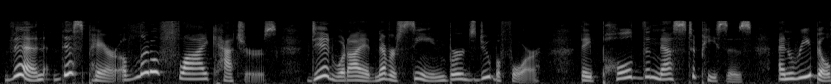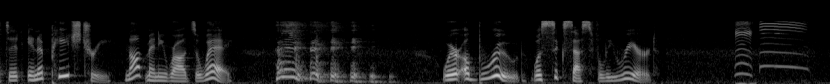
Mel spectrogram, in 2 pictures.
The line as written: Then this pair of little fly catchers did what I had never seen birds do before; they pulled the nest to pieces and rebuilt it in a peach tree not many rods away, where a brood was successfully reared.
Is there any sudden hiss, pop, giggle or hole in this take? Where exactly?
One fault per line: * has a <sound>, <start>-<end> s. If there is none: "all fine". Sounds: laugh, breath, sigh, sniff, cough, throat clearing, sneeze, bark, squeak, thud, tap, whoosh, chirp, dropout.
* has a laugh, 11.1-12.3 s
* has a squeak, 15.6-16.4 s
